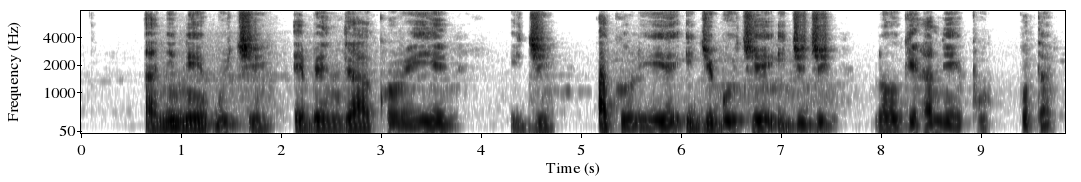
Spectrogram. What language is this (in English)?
Igbo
